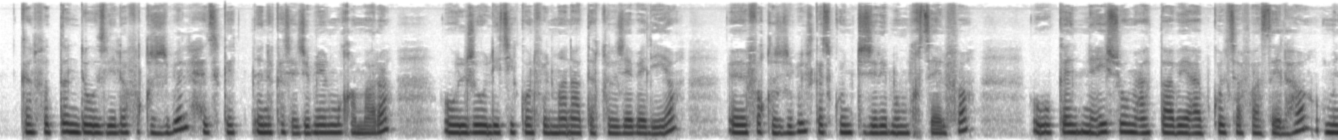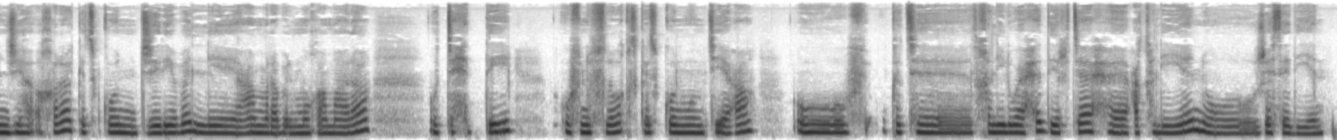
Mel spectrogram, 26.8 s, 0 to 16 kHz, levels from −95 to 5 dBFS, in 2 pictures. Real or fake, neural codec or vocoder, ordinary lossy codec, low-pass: fake; vocoder, 44.1 kHz, 128 mel bands every 256 samples, BigVGAN v2; AAC, 64 kbps; 14.4 kHz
